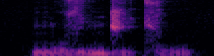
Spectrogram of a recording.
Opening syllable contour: low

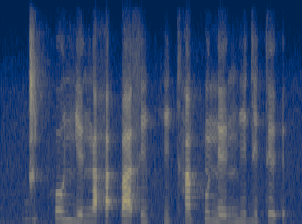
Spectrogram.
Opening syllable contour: high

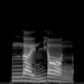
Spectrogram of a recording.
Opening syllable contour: falling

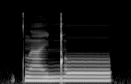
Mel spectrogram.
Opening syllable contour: low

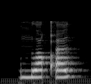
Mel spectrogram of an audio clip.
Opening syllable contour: rising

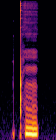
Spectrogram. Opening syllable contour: low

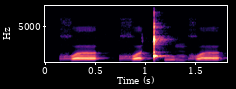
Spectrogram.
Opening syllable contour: high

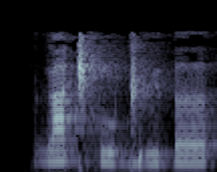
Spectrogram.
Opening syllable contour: high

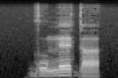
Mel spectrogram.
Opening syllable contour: low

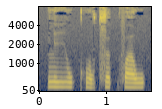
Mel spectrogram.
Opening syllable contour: low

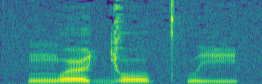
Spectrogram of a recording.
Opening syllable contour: high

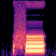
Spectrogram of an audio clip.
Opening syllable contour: low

